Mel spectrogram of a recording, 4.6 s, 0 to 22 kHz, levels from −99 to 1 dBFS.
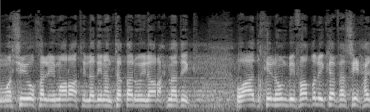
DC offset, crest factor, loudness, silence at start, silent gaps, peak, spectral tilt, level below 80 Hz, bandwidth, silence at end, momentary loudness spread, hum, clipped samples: under 0.1%; 16 dB; -17 LUFS; 0 s; none; -2 dBFS; -5.5 dB/octave; -60 dBFS; 14 kHz; 0 s; 5 LU; none; under 0.1%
